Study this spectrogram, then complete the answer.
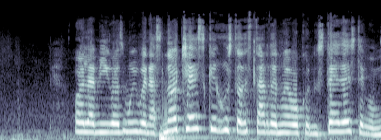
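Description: A middle-aged woman speaks warmly into a close microphone.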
